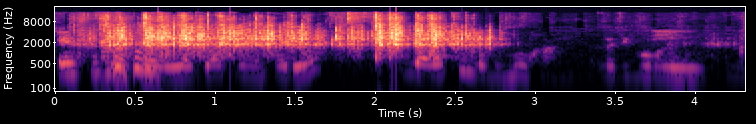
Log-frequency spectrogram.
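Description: Gourd rattle (maraca) shaken rapidly in a steady rustling shake, stopping abruptly about three seconds in.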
